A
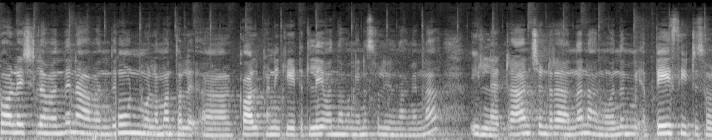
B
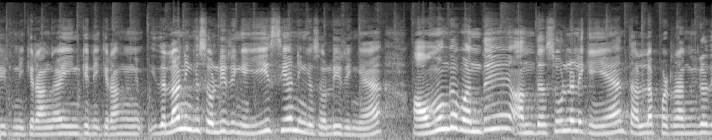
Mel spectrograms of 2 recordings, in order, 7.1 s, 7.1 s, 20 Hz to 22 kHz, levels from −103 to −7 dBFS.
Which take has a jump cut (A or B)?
A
